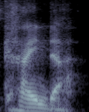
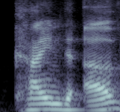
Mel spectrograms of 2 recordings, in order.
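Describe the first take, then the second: First: The words blend into one reduced word. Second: Both words are said fully and separately.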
